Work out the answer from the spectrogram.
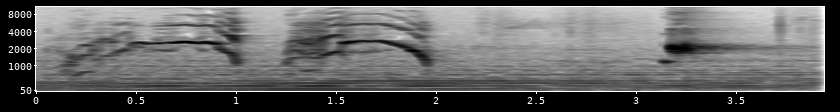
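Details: A male Superb Lyrebird in the Blue Mountains west of Sydney, Australia, performing a territorial display, mimics a Yellow-tailed Black Cockatoo: two drawn-out, harsh wailing notes that rise and fall, then a short sharp note, over soft background music.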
